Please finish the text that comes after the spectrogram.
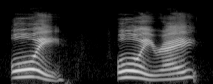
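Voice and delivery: Oi! called out loud and bright as a hello; Oi greeting. Shown as a demonstration. Trying out Oi for Brazilian viewers. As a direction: say Oi like a friendly hello. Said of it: "That's how you say hello".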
